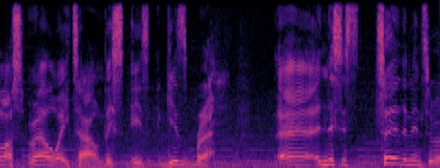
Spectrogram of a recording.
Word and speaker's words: Guisborough: Before we get onto the railways, what can we tell you about Guisborough? It's spelt G-U-I-S, Borough, but it's pronounced Guisborough.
